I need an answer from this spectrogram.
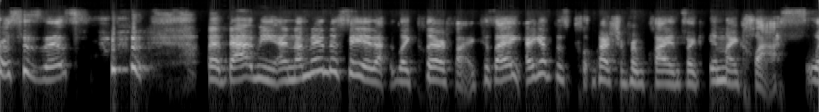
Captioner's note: chuckles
